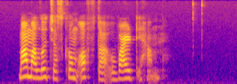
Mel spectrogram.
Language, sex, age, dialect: Faroese, female, 15-35, Norðurstreymoy/Eysturoy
